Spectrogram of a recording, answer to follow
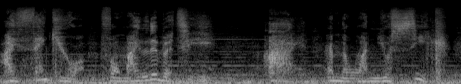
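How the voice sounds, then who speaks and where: An actor playing a calm alien seer spy in a video game, speaking in a measured, formal and grave way. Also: medium pitch, vocal fry, loud music behind the voice. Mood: grave, composed. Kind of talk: video game cutscene acting.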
